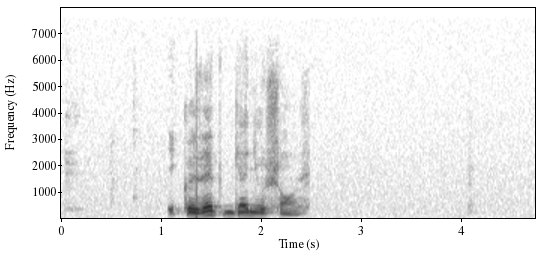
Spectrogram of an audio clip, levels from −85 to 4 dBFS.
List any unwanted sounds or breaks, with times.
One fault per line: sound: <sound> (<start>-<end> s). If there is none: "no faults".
no faults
